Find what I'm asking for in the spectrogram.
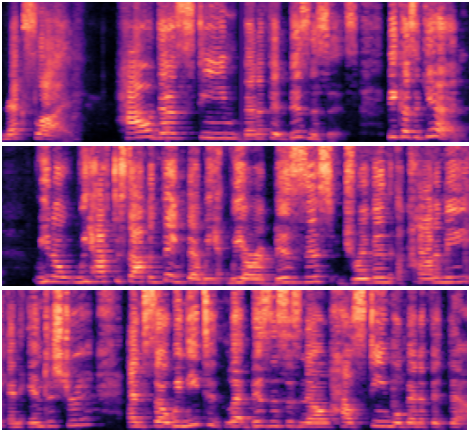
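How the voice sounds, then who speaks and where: The woman's voice sits high, moving at a moderate pace and showing ordinary pitch variation. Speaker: education speaker. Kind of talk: webinar presentation.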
